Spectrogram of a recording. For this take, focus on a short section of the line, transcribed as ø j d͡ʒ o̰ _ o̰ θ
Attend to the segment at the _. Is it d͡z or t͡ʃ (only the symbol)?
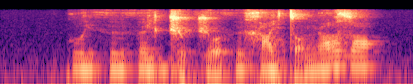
t͡ʃ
